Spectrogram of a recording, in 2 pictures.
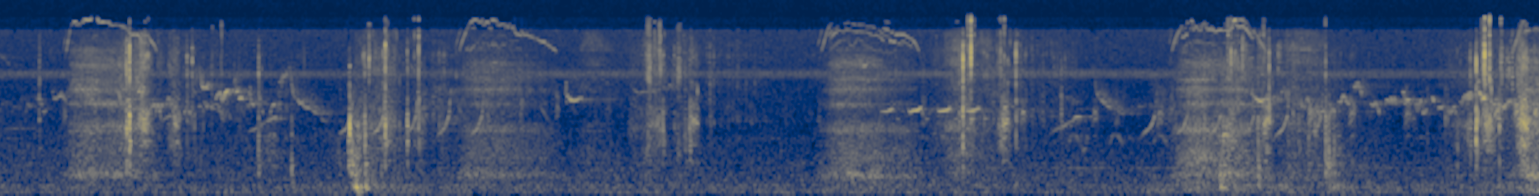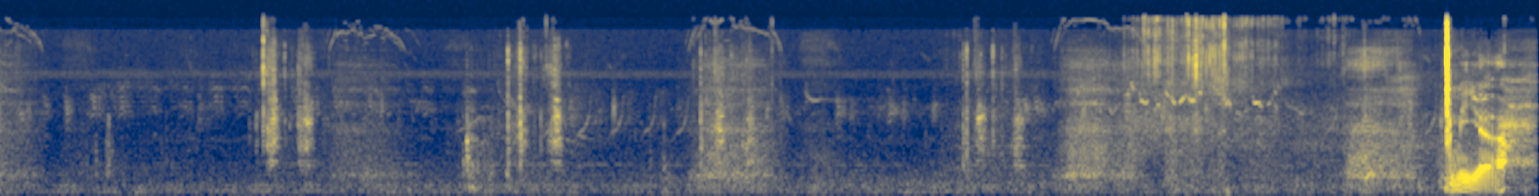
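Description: Near silence: faint outdoor background, with soft, irregular swells of noise every two to three seconds.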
